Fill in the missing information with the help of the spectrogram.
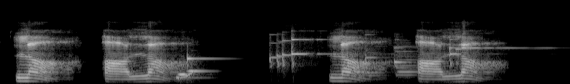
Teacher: Aproximante lateral alveolar sonoro. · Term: aproximante lateral alveolar sonora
